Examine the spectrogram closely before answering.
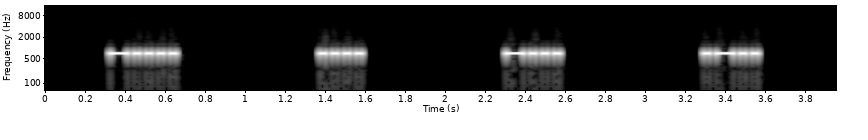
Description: Morse code, heard as a keyed tone, about 41 wpm, spaced as for 11 wpm, 700 Hz. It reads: 6HBL
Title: USA Call Signs - 6 Characters - 8x Character Spacing - 40wpm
